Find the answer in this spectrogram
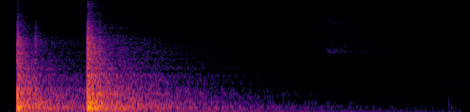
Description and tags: HAND DRUM LARGE DOUBLE HIT
Double hit.
Reverb added.
hand-drum, drum, large, percussion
